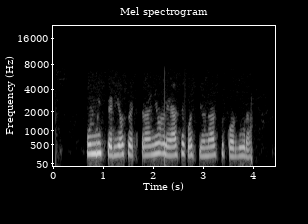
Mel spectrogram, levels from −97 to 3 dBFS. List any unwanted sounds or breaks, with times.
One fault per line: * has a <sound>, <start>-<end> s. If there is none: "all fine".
all fine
